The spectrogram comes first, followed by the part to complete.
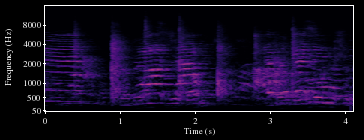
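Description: A group of children's voices singing together while clapping hands in a steady rhythm, about two claps a second; the claps come in about a second in.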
